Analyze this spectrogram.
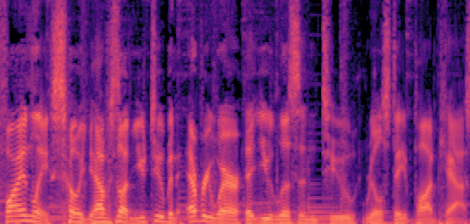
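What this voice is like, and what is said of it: Suave radio announcer voice. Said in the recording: “radio voice ... as soon as the mics lit up, you got this suave tone to you”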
